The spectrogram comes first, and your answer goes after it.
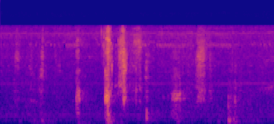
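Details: Shih Tzu dog Lacey, playing tug of war with her favourite pink blanket and being goofy: short, rough growling and snorting bursts, about eight in three and a half seconds, over a steady low indoor hum.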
